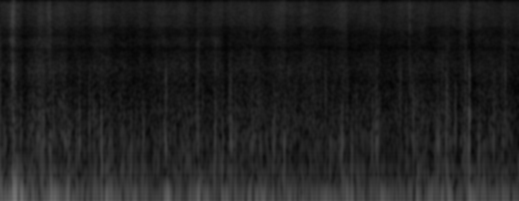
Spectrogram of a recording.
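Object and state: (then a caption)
Fabric comforter. Both hands grab and crumple a white, puffy, soft filled fabric comforter (duvet) right next to the recorder. A steady, low, muffled rustle fills the clip, with faint crackles and soft thumps scattered throughout.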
